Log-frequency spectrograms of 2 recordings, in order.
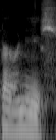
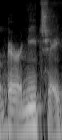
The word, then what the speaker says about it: Berenice: And you're right, some of the stories like Berenice, or Berenice, depending on how you want to pronounce it, sort of take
